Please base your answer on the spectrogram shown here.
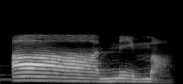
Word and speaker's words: anima: Anima. Do you see that ni is short syllable? Anima. So this can be a little short, like long and short.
